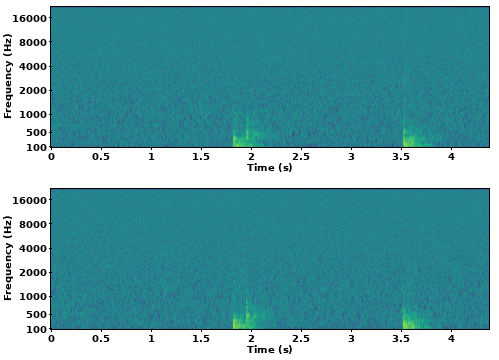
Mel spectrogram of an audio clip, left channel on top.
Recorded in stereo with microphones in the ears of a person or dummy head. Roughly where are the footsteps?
Right.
